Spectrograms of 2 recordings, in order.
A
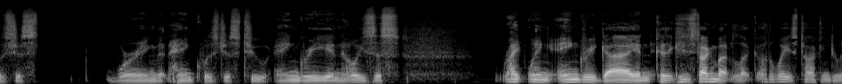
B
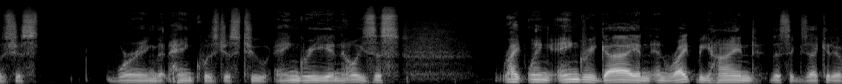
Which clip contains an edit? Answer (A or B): A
